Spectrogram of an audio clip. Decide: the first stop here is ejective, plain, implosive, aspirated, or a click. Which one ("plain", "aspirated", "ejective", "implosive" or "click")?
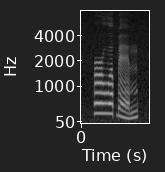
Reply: implosive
